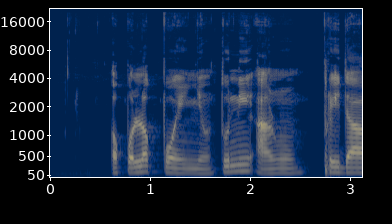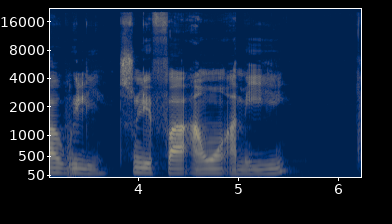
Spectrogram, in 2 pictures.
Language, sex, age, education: Yoruba, male, 15-29, tertiary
